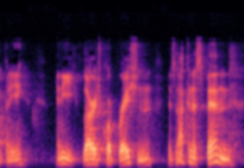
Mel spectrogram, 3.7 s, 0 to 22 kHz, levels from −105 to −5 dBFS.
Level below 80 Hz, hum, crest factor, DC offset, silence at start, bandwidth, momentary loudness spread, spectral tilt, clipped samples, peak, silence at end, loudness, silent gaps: -80 dBFS; none; 18 dB; under 0.1%; 0 s; 8.6 kHz; 13 LU; -5.5 dB/octave; under 0.1%; -8 dBFS; 0.1 s; -24 LUFS; none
